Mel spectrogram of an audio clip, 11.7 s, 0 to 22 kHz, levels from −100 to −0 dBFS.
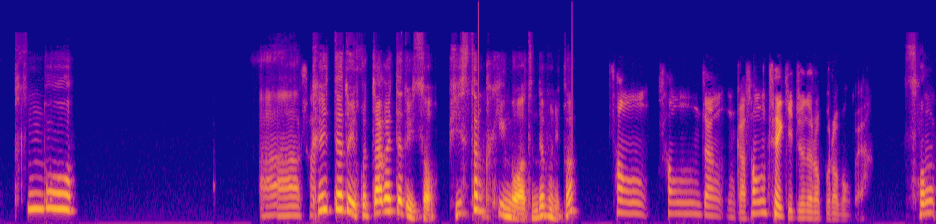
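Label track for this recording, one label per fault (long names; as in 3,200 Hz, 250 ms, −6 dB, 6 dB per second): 5.980000	5.980000	click −9 dBFS
7.150000	7.150000	click −13 dBFS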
